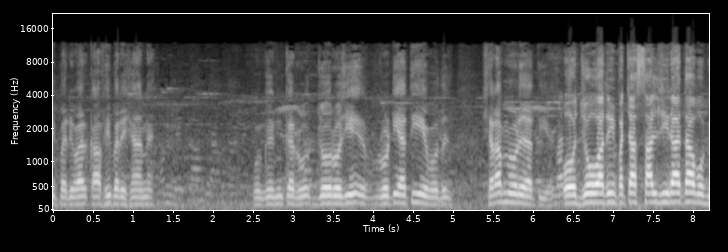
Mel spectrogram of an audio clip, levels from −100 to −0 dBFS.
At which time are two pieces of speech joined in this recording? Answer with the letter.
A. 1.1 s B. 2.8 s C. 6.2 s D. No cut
C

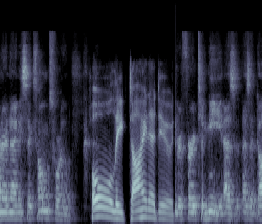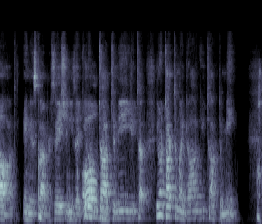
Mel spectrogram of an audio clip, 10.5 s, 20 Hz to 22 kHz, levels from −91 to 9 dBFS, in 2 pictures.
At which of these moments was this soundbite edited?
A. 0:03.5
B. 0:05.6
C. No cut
A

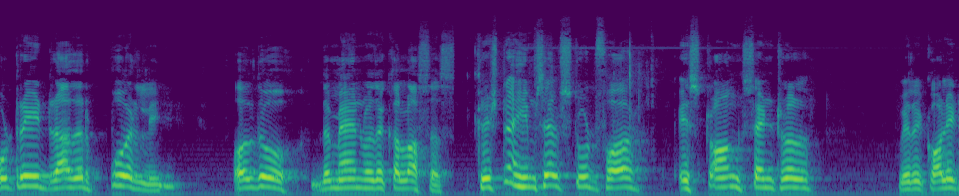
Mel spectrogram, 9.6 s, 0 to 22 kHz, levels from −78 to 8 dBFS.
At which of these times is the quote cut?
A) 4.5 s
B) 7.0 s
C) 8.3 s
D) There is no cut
A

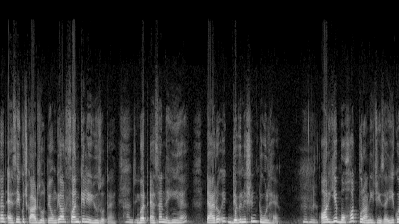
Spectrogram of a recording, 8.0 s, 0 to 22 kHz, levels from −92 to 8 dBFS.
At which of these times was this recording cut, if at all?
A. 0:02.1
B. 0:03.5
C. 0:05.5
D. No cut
D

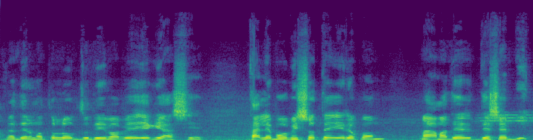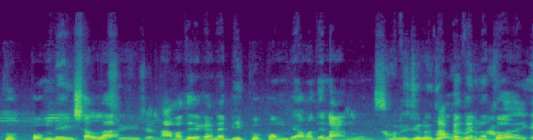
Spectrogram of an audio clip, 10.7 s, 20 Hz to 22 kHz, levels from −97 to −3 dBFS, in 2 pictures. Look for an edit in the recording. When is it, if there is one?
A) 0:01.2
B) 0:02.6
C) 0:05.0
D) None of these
D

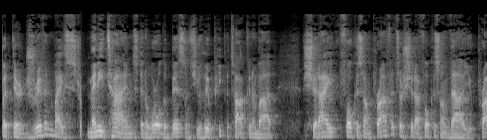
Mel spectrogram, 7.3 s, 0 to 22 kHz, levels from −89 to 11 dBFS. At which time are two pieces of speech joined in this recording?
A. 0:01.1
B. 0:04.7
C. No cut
A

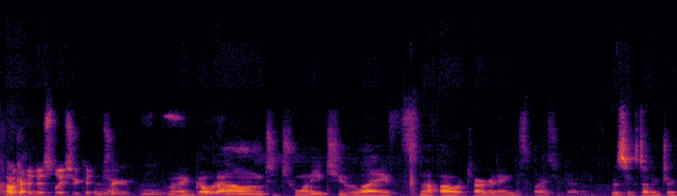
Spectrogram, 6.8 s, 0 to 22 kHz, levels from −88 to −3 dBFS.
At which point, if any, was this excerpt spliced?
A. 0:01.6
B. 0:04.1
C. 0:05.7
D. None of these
B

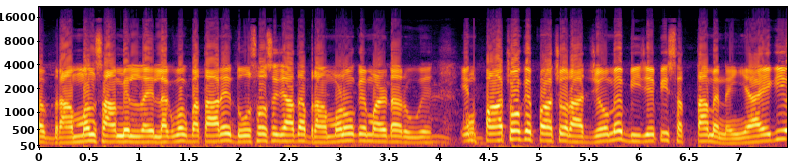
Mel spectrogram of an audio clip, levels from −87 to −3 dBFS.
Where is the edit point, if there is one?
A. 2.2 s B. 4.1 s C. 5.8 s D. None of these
B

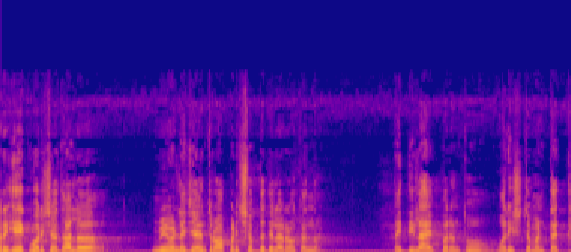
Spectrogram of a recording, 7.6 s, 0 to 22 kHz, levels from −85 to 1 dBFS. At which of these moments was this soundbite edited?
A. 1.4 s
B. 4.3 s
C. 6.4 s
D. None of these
D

